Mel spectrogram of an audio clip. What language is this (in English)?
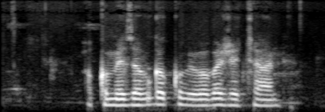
Kinyarwanda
